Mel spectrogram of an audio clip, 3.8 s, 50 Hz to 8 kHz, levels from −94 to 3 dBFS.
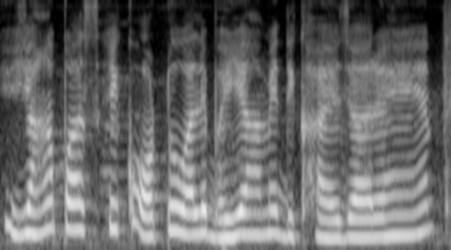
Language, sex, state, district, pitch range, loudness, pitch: Hindi, female, Madhya Pradesh, Katni, 230-290 Hz, -14 LUFS, 255 Hz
